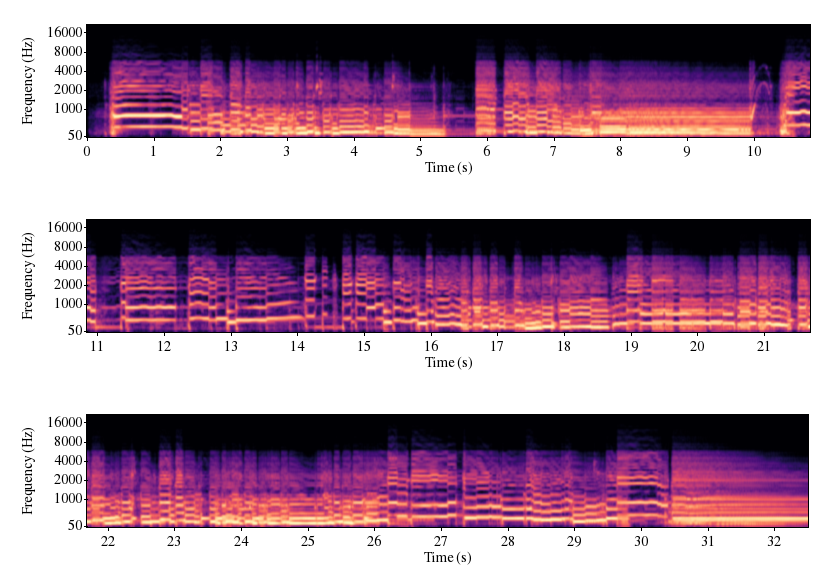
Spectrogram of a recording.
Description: düsenberg Steg Lead Bluesy

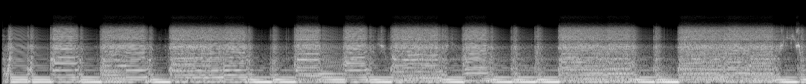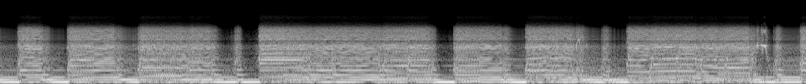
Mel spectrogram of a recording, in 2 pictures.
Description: Diezel

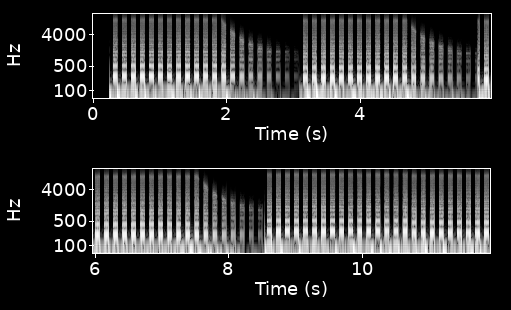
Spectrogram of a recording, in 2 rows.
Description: Roland SH-101

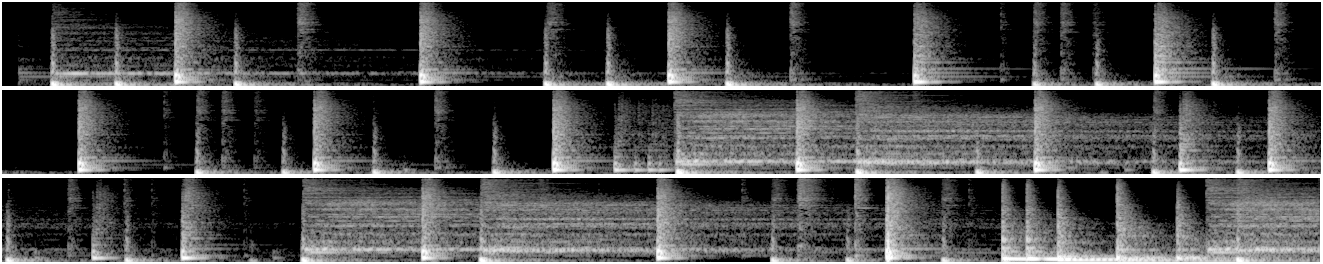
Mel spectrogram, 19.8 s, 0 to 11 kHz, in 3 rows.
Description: Kit Vintage; ATV a5D

